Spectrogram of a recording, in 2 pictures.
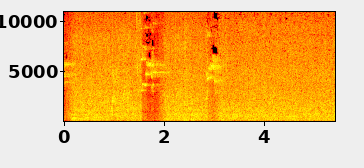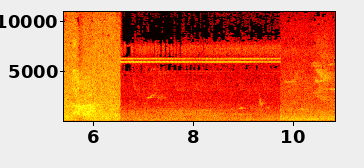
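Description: Short bird chirps over a loud, steady rushing noise. About two-thirds of the way through the noise drops away to a quieter background with a steady high-pitched whine.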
